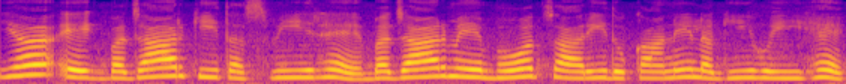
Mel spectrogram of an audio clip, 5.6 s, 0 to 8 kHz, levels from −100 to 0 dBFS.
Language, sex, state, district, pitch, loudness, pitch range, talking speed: Hindi, female, Madhya Pradesh, Dhar, 250 Hz, -13 LUFS, 235-270 Hz, 150 wpm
